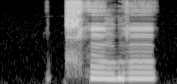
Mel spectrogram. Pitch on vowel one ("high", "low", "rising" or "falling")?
low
